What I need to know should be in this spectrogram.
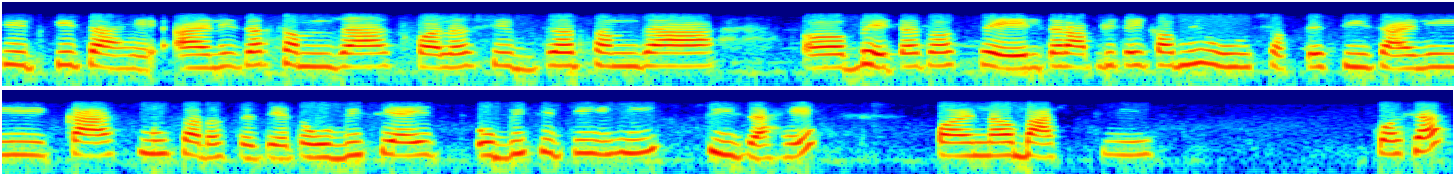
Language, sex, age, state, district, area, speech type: Marathi, female, 30-45, Maharashtra, Amravati, rural, conversation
